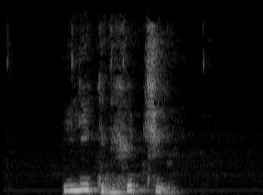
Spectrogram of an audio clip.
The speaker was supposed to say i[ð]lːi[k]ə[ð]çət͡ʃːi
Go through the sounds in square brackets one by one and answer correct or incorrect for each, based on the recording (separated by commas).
incorrect, correct, correct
